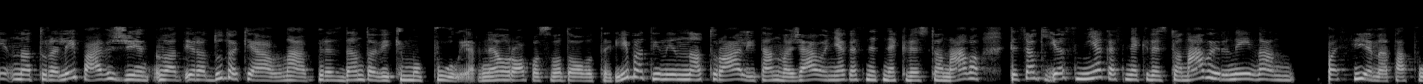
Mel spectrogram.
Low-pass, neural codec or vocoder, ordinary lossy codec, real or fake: 7.2 kHz; none; MP3, 24 kbps; real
